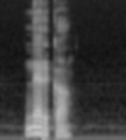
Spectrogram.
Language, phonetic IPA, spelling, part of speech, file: Polish, [ˈnɛrka], nerka, noun, Pl-nerka.ogg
